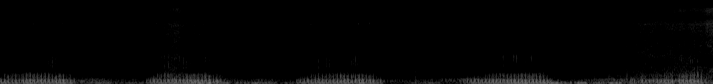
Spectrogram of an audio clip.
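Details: Kneading pet cat purring with affection: a low, rumbling purr in five even swells, one about every one and a half seconds, each breath in and out clearly marked.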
